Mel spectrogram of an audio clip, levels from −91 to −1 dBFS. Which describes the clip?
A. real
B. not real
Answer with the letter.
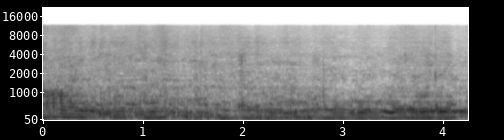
B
